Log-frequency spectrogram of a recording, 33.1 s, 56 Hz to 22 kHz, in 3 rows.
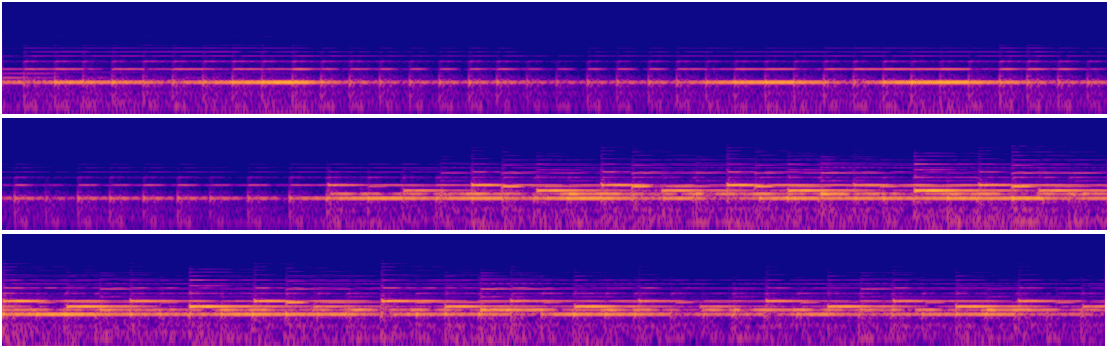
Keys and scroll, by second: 6.4 Delete, 27.7 s.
